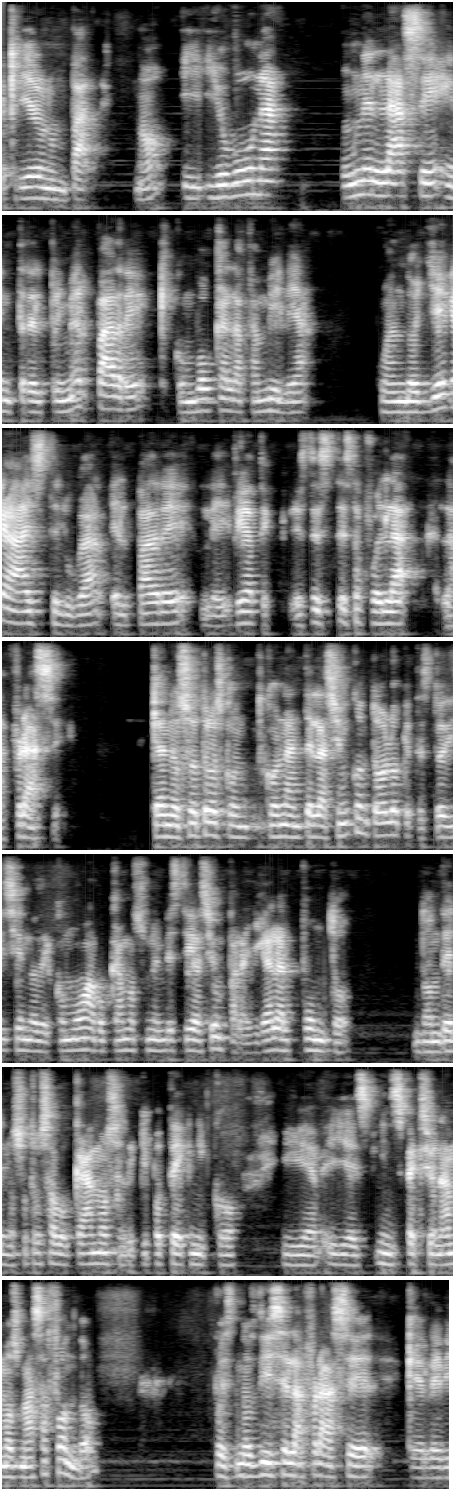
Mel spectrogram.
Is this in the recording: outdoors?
no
